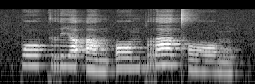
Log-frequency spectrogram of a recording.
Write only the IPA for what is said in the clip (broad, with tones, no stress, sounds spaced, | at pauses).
p ɔː˧ k r i˧ a̯ ʔ a˨˩ n ʔ ɔː˧ n p r aː˥˩ tʰ ɔː˨˩ ŋ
